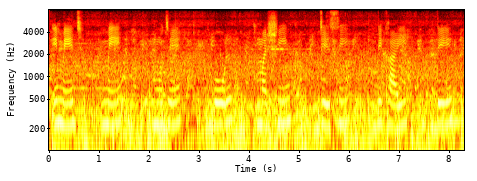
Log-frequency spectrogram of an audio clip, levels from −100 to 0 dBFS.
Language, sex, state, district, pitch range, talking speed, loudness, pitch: Hindi, female, Madhya Pradesh, Dhar, 220-235 Hz, 60 wpm, -14 LUFS, 225 Hz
